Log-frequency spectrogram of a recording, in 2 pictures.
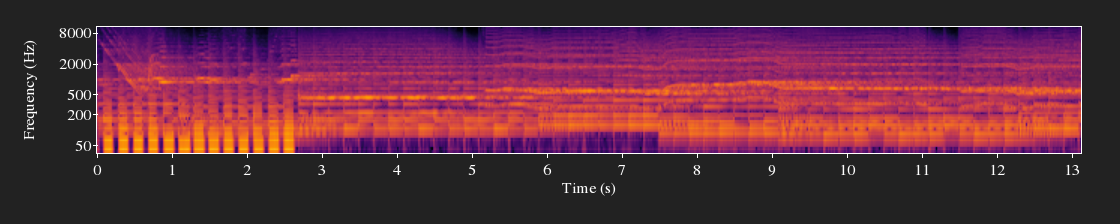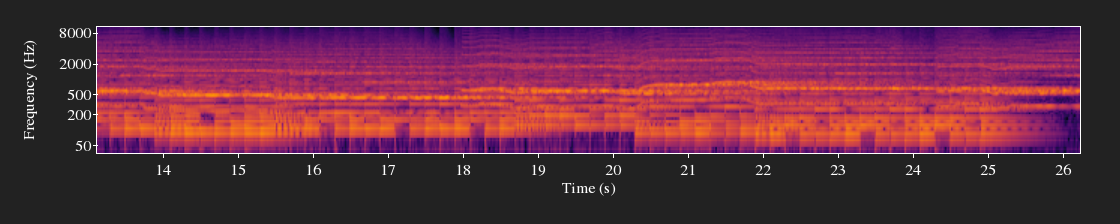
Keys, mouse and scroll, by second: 1.1-3.8 drag, 3.8 Tab, 6.4 click, 8.9 click, 10.1 e, 19.1-26.0 ctrl+middle drag, 26.0 e.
